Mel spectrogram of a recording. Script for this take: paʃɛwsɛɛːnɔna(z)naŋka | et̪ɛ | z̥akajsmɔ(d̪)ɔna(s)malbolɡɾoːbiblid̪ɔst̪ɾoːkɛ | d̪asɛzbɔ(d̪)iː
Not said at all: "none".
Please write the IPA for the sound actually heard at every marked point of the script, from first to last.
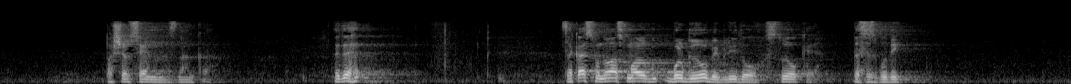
z, d̪, s, d̪

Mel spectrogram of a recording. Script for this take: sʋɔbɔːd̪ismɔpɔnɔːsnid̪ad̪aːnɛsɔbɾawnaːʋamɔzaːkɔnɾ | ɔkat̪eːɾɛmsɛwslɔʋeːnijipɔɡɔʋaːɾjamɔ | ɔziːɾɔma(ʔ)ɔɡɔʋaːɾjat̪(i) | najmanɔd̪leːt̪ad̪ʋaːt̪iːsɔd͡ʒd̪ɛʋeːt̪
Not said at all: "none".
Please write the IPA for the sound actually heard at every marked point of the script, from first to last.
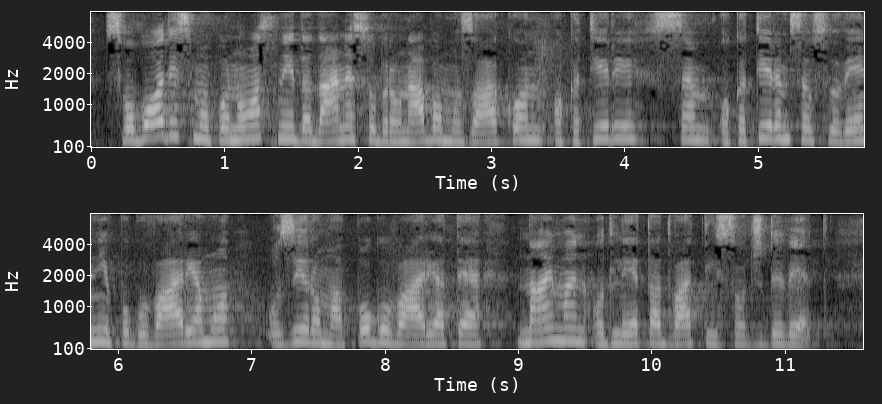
p, ɛ

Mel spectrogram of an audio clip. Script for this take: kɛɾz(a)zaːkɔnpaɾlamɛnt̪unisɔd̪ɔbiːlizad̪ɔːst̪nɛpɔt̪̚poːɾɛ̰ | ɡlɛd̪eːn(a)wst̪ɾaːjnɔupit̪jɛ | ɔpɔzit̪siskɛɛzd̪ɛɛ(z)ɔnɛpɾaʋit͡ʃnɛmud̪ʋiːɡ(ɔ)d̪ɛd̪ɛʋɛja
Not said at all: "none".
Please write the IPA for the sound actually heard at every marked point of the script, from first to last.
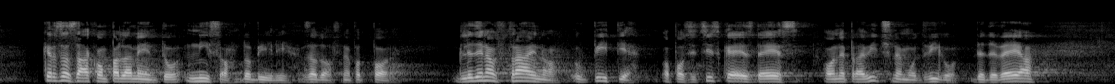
a, a, s, u

